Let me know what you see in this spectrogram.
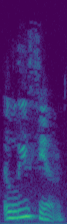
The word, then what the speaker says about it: Elysium: Elysium, that one.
